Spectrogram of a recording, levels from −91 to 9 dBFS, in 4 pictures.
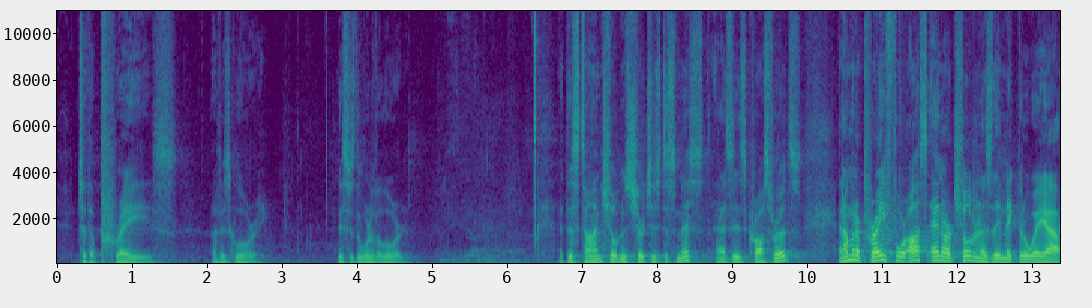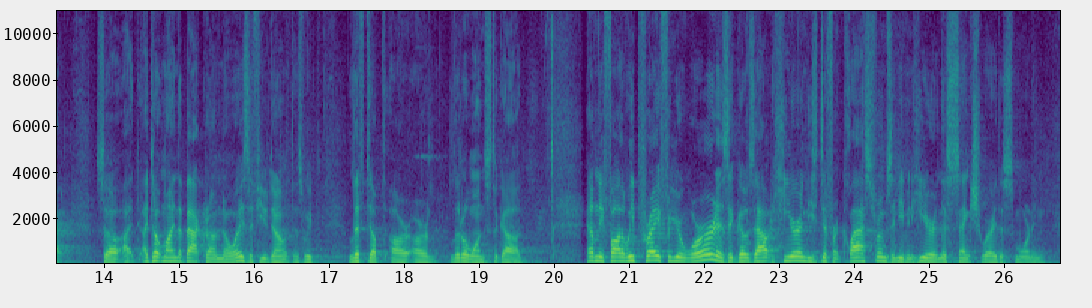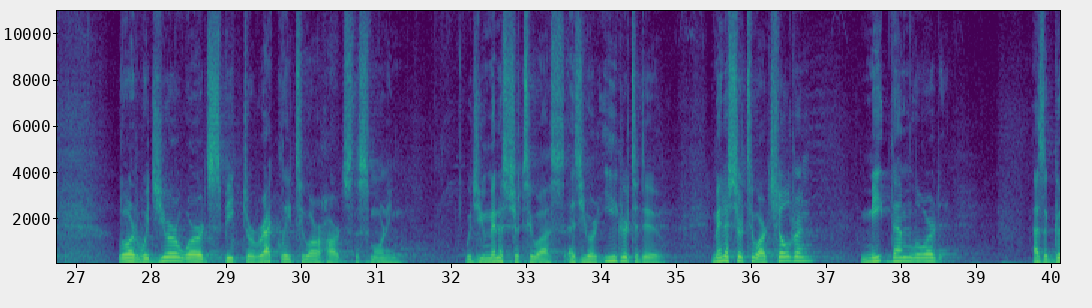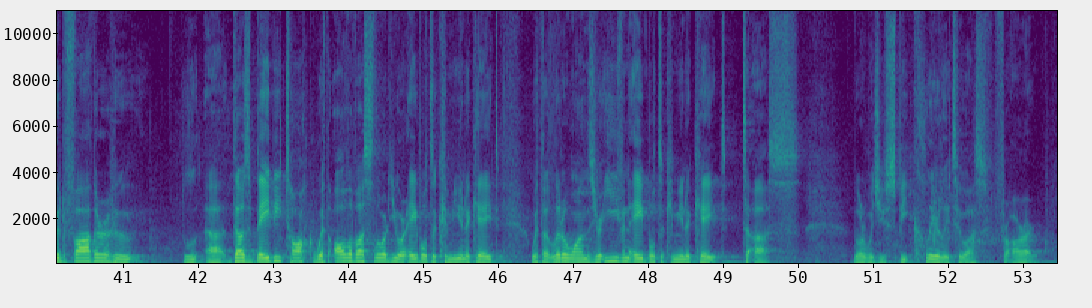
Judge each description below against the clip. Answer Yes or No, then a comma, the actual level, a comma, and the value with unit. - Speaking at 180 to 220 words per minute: No, average, 170 wpm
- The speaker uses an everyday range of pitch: Yes, average, 4.3 semitones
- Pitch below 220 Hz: Yes, low, 135 Hz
